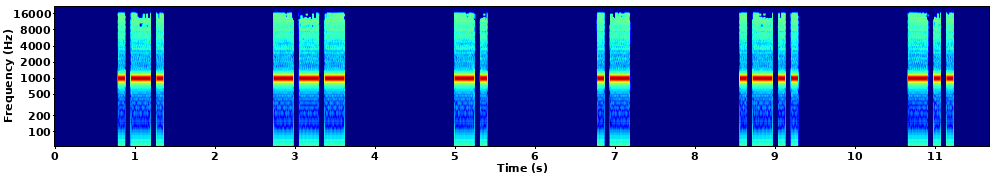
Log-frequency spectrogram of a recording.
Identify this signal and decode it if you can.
Morse code, heard as a keyed tone, about 15 wpm, spaced as for 5 wpm, 1000 Hz. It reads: RONALD
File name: qotdfiles / 5wpm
